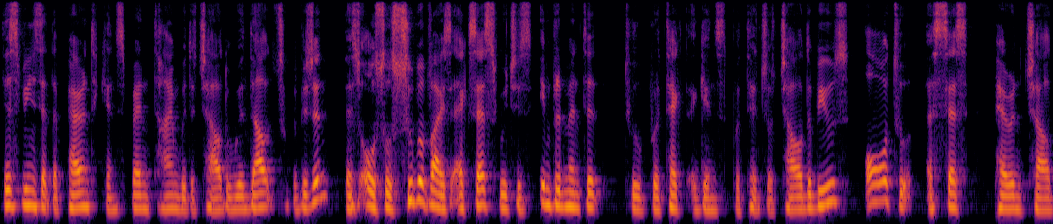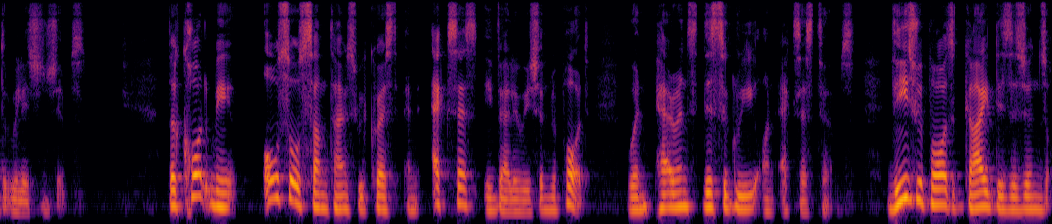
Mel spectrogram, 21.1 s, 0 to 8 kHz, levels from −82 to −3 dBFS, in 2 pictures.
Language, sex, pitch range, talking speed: English, male, 130-160 Hz, 145 wpm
